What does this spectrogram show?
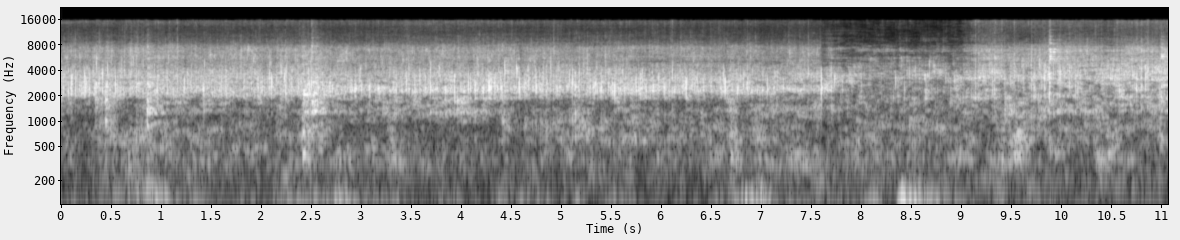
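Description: Chopped onions and cashews sizzling in hot oil in an iron kadhai: a steady crackling hiss, easing briefly about eight seconds in.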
